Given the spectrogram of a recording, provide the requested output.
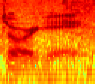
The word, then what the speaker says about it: Storge: Is it Storge? It's pronounced Storge.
